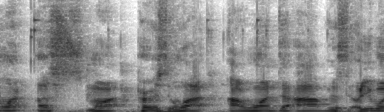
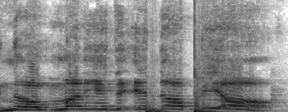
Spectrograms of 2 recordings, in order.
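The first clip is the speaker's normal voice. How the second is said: excited shout; 11 semitones higher than usual. Real, not acted. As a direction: burst out shouting with passion. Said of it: "Sorry, calm down, dog".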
